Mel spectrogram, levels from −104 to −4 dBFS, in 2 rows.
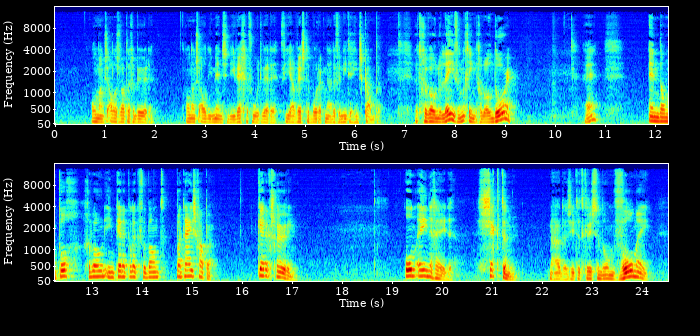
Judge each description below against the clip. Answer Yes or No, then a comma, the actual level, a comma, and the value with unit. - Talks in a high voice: No, low, 105 Hz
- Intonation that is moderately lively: No, wide, 7.7 semitones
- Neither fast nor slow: No, slow, 100 wpm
